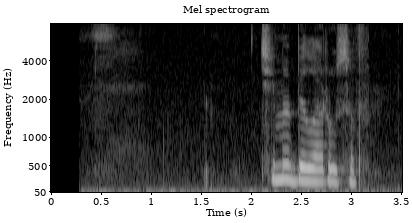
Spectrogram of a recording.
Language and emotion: Russian, neutral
